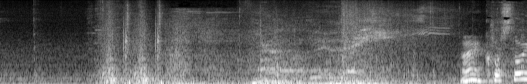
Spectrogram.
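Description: Digital card game sound effects whoosh and chime.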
